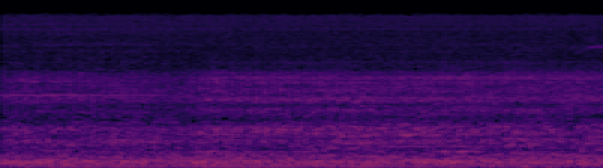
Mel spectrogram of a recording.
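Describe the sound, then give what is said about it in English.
Prisoner helicopter arriving in the video game Prison Architect, a steady, even engine and rotor drone that holds at a constant low level throughout without clear rises or breaks. “Ah, the prisoner helicopter's coming.”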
